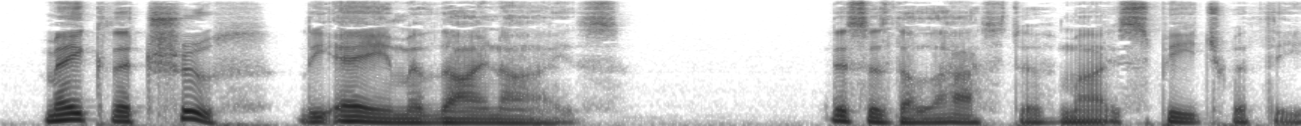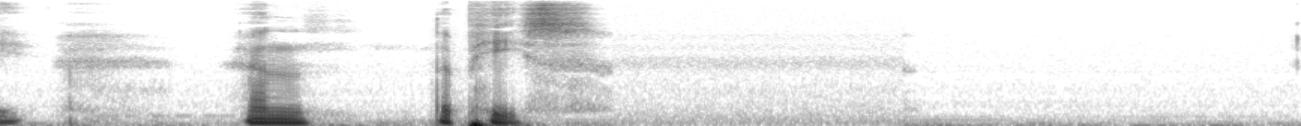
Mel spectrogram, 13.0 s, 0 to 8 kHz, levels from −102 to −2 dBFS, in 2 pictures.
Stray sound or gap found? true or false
false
